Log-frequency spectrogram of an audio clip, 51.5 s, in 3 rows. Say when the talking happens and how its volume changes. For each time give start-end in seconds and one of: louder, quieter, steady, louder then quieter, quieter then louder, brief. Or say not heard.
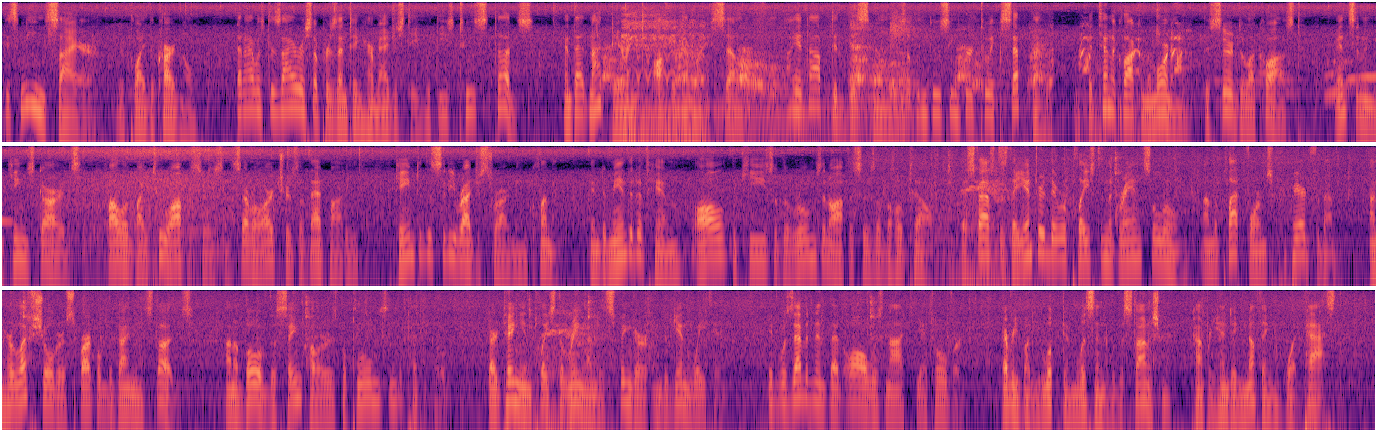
0.0-51.0 steady.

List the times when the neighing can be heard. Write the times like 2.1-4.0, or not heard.
7.7-8.8, 28.7-30.6, 40.6-42.5.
